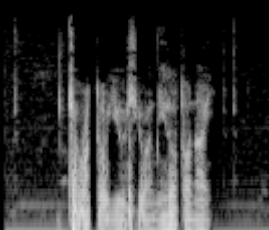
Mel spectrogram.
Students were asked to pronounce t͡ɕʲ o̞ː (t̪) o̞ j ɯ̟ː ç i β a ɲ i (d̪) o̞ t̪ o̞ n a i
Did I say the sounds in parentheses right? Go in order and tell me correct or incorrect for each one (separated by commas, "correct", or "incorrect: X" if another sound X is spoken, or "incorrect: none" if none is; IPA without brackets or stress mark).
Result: correct, correct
